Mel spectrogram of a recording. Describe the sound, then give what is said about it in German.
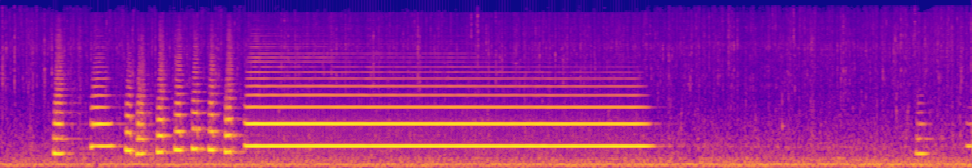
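A horn plays a quick series of short rising and falling notes, then holds one long, loud, steady tone for several seconds before cutting off, with a faint rumble beneath. “Höre mein Horn!”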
